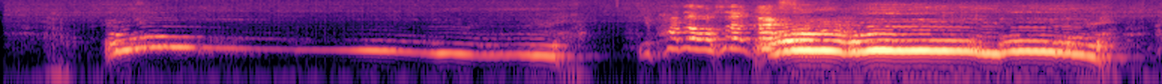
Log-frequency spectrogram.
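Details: Luoluo, a pet Alaskan Malamute kept at home, gives a long smooth howl that slides slowly downward, breaks off, then returns as a louder wavering, talk-like howl with rich harmonics rising and falling.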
